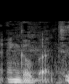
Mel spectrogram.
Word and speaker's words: Engelbart: Looking at the background of it, Engelbart, if I got the name right. – Yeah, Engelbart.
